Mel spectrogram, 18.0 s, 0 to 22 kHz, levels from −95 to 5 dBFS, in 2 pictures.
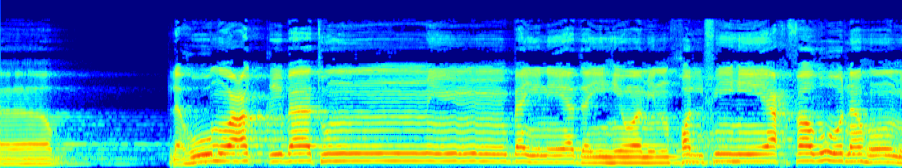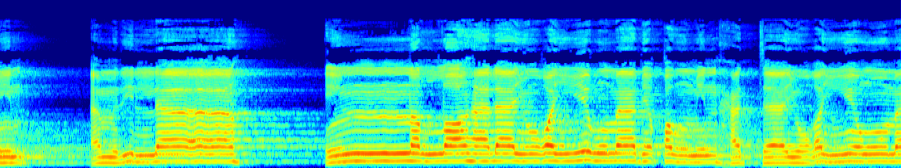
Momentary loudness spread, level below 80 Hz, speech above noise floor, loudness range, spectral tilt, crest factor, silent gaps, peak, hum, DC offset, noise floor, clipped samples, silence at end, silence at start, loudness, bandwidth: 9 LU; -64 dBFS; 31 dB; 3 LU; -6 dB/octave; 18 dB; none; -2 dBFS; none; under 0.1%; -50 dBFS; under 0.1%; 0 s; 0 s; -20 LUFS; 13.5 kHz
